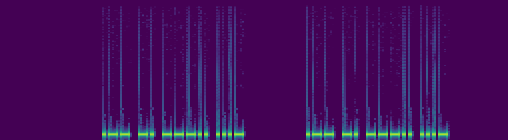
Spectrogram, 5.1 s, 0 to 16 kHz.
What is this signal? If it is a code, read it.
Morse code, heard as a keyed tone, about 40 wpm, 700 Hz. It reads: WN8V WN8V
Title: USA Call Signs - 4 Characters - Repeated 2x - 40wpm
